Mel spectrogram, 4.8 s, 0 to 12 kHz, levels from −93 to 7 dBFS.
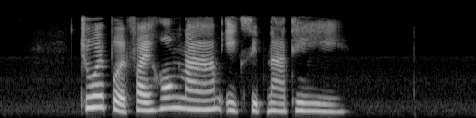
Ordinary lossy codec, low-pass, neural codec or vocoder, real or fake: none; 7.2 kHz; none; real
